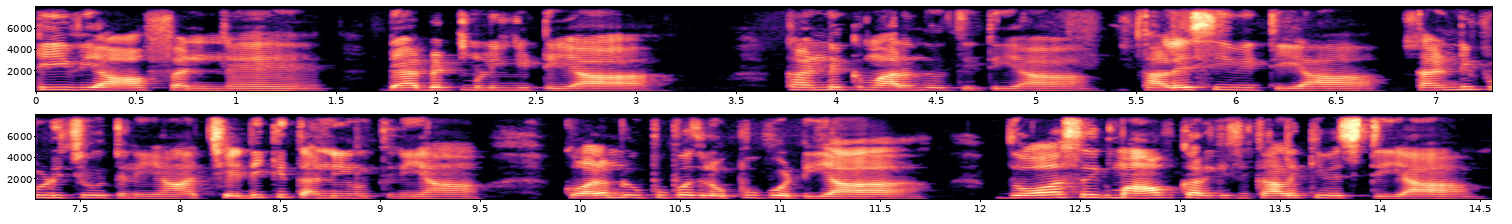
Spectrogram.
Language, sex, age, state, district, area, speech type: Tamil, female, 18-30, Tamil Nadu, Namakkal, rural, spontaneous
